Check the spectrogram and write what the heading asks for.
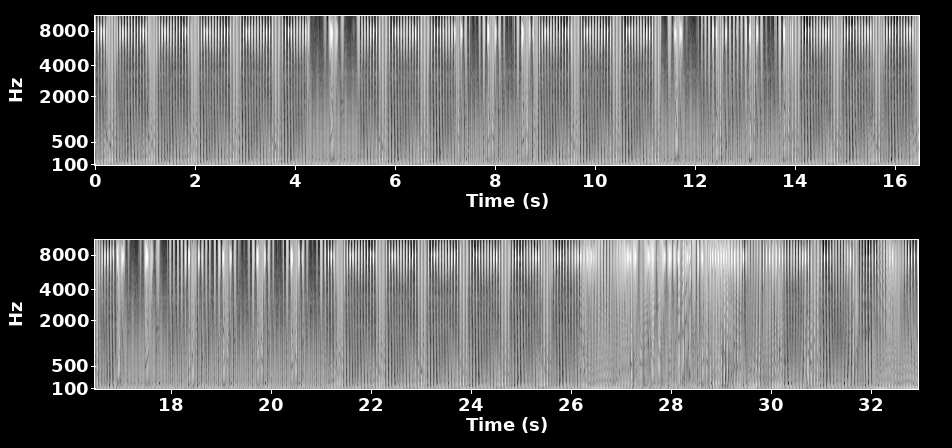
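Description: Massive-style synthesizer patch built in the OSCiLLOT modular synth, playing a run of changing bass notes with a fast pulsing throughout.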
